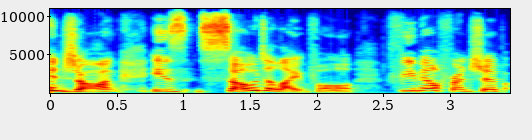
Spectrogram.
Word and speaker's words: Zhang: The partnership between Pahua and one of the other main characters, Zhang, is that Yes, proper that is pronunciation? perfect. Yes. Pahua and Zhang is so delightful.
